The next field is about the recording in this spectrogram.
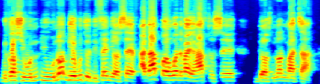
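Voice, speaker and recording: A man from Nigeria hosting a talk video, earnestly advising viewers in a naturally loud voice and repeating his points. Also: a little high, racing, husky. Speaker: host. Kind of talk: casual commentary to camera.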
